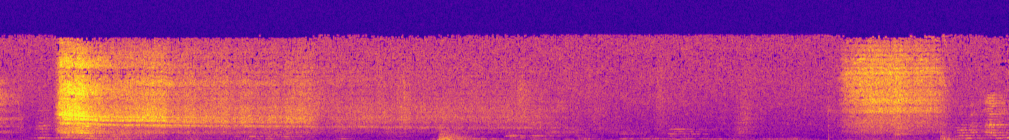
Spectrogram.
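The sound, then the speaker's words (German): Slow, breathy exhalations demonstrated in a breathing exercise. Two long, hissing outbreaths stand out with a quieter stretch between them, where soft murmured sounds drift under steady low noise. “Also, ich atme jetzt mal aus und mache es mal vor und dann machen wir es gemeinsam.”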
